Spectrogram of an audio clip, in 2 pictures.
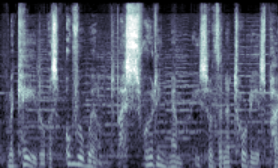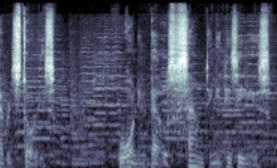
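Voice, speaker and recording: A man narrating a scripted adventure story as its storyteller. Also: medium pitch.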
